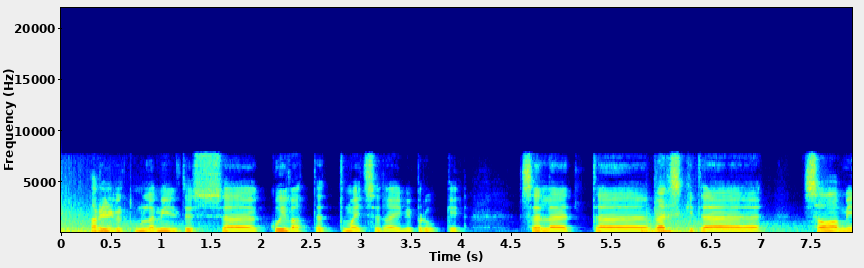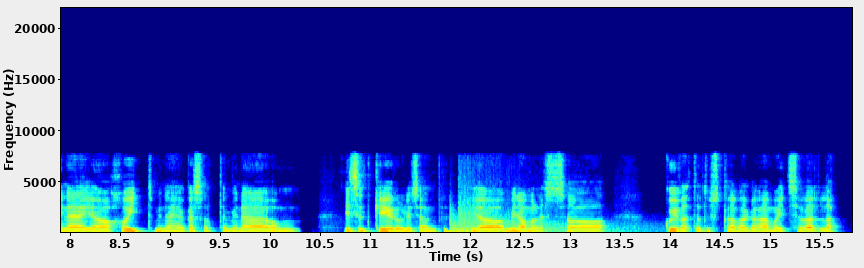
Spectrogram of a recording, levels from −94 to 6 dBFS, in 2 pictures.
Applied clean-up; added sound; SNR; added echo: none; Explosion; 15 dB; none.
